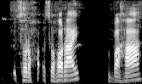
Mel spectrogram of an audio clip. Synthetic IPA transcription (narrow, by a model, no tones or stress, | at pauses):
sɔsɔɦɔɾaj | baɦa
